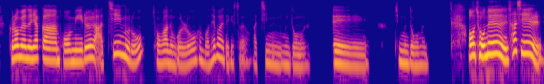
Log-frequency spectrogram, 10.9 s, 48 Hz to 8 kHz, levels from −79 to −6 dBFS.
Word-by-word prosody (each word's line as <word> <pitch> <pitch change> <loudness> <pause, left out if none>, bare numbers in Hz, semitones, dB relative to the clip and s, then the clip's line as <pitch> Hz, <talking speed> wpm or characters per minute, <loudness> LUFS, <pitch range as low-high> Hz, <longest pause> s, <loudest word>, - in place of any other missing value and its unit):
그러면은 235 -1 +3
약간 210 -3 0
범위를 190 +5 -1
아침으로 250 - -5 0.2
정하는 175 -2 -7
걸로 160 +6 -8
한번 185 -5 -12
해 240 - -4
봐야 250 -4 -5
되겠어요 180 -1 -16
아침 180 +4 -15 0.3
운동을. 145 -2 -14 0.5
예. 155 -3 -5 0.5
아침 190 -3 -9
운동은. 155 -2 -10 0.8
어 270 +2 +7
저는 280 -3 +6
사실 315 - +1
195 Hz, 235 characters per minute, -20 LUFS, 165-245 Hz, 0.8 s, 어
